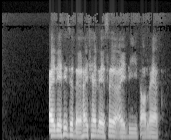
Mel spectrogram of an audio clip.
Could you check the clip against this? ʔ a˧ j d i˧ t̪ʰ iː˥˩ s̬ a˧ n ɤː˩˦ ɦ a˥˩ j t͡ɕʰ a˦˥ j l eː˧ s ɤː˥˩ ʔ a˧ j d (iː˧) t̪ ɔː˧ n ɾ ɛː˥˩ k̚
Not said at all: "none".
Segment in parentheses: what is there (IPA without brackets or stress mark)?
iː˧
